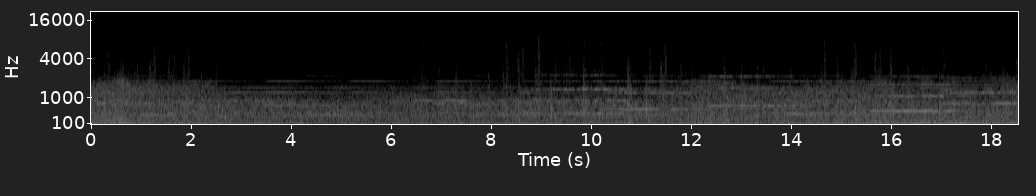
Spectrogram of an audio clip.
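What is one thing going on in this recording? Armoured footsteps crunch steadily over grass and rock.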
